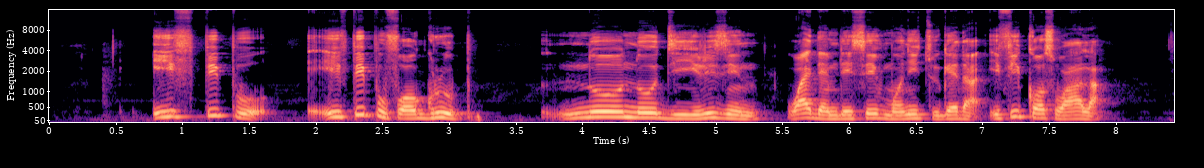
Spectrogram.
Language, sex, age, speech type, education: Nigerian Pidgin, male, 15-29, spontaneous, tertiary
